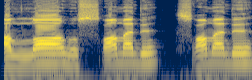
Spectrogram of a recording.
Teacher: الصمد میں صاد موٹا رکھیے گا، اسے سمد نہیں پڑھنا آپ نے، سین کے ساتھ نہیں بلکہ صاد کے ساتھ ہے، تو آپ نے یہاں پہ اس کو کیسے موٹا پڑھنا ہے، اللہ الصمد، صمد۔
